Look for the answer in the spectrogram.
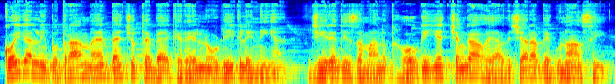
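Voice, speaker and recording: A man reading a novel aloud, voicing an elderly, grieving village aunt who speaks quietly and with resignation. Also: mid-range voice, lively intonation, moderate pace, hardly any pauses, soft background music, natural voice. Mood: sorrowful.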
